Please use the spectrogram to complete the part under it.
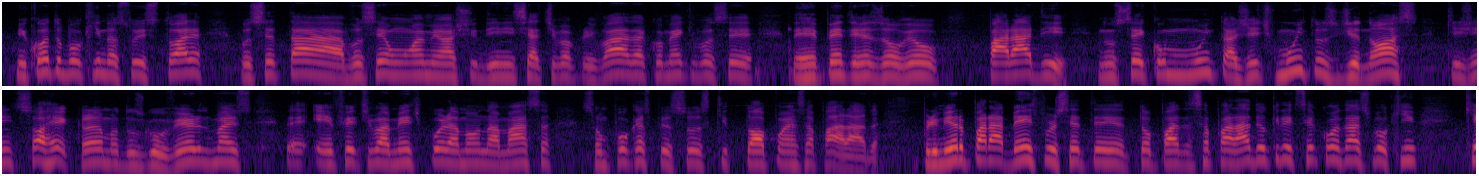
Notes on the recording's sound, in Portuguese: Prosa gravada no ABEMA DAY, Associação Brasileira das Entidades de Meio Ambiente, evento que contou com a presença de inúmeros associados e pessoas da sociedade civil durante a COP28, em Dubai.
